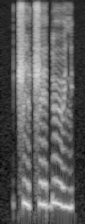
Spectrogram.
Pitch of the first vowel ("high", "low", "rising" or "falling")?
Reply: falling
